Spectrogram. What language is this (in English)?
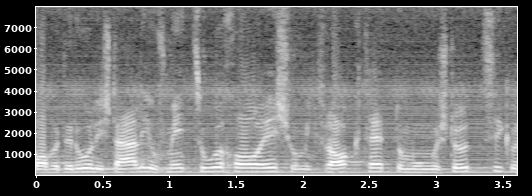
Swiss German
